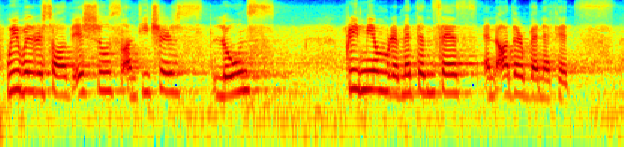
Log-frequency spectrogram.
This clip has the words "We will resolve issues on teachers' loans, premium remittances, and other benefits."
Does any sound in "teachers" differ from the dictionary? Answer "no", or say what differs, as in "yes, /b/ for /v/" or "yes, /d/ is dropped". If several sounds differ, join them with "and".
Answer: yes, /s/ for /z/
